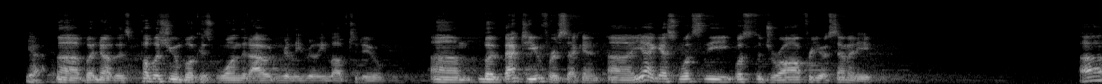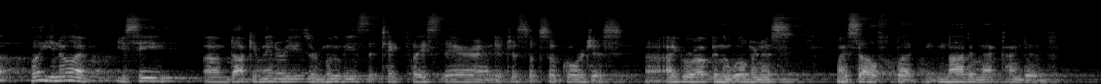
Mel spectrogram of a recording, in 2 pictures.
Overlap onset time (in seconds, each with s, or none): none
